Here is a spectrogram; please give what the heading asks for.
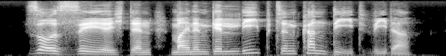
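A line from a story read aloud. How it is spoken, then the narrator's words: Exclaimed. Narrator (German): rief Pangloss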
